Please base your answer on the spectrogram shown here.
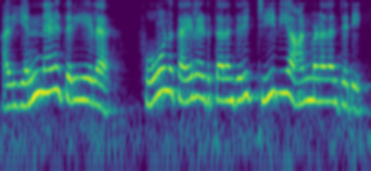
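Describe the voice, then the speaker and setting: Woman as a sulky, high-pitched Tamil teenage girl. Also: a little fast. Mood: grumbling. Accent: Kanyakumari Tamil. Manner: whiny, complaining. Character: sulky teenage daughter who grumbles and talks back. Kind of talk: cartoon comedy dialogue.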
